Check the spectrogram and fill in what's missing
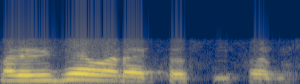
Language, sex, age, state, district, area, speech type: Telugu, male, 18-30, Andhra Pradesh, Chittoor, urban, conversation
